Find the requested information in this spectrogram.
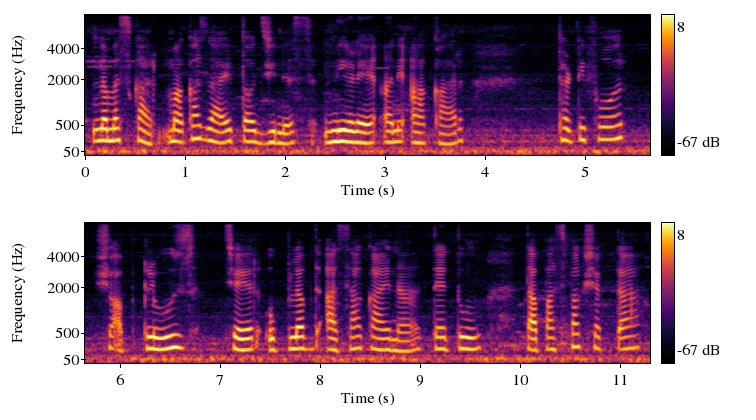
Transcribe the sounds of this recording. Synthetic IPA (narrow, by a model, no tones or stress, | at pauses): nəməskaɾmakad͡zajt̪ɔd͡ʑinəsniɭeʔaniʔakaɾ | t̪ʰəɾʈifoɾ | ɕɔ̰pklud͡zt͡ɕeɾupləb̚d̪ʱəsakajnat̪ẽt̪ũt̪əpaspakɕəkt̪a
